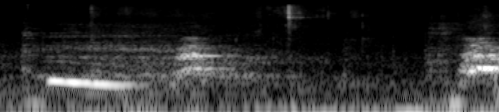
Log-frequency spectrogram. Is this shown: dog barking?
yes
